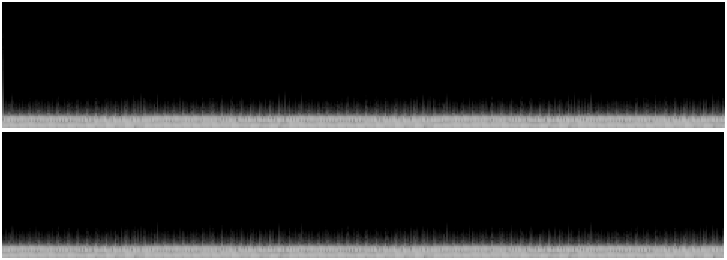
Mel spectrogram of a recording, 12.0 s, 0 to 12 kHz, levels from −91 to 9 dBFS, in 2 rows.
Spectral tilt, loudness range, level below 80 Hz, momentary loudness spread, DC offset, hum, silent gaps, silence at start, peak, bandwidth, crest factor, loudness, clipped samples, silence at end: -17 dB/octave; 0 LU; -26 dBFS; 1 LU; under 0.1%; none; none; 0 s; -14 dBFS; 0.4 kHz; 10 dB; -25 LUFS; under 0.1%; 0 s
